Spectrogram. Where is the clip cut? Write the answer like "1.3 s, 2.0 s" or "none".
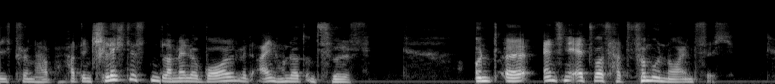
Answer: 1.6 s

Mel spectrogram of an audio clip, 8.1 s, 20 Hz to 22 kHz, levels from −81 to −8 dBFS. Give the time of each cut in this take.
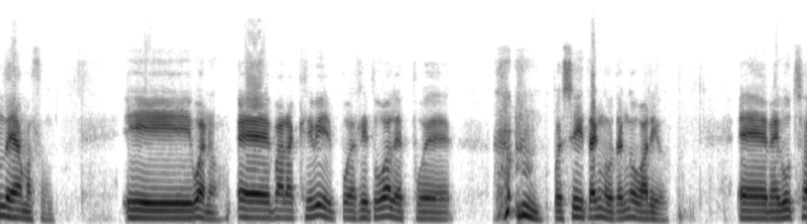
none

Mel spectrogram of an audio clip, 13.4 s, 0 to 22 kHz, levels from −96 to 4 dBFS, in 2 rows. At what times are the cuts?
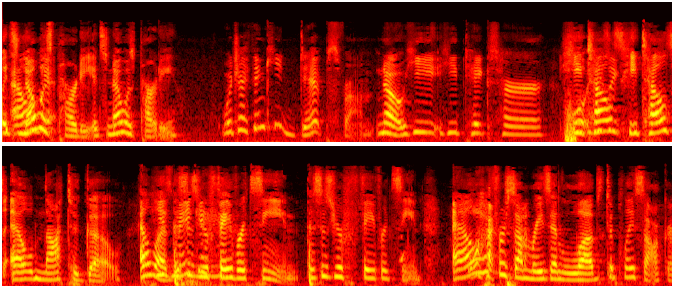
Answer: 1.9 s, 5.5 s, 8.0 s

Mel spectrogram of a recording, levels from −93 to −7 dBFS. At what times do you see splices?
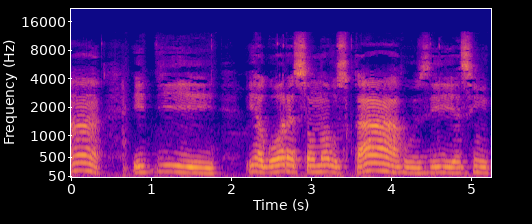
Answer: none

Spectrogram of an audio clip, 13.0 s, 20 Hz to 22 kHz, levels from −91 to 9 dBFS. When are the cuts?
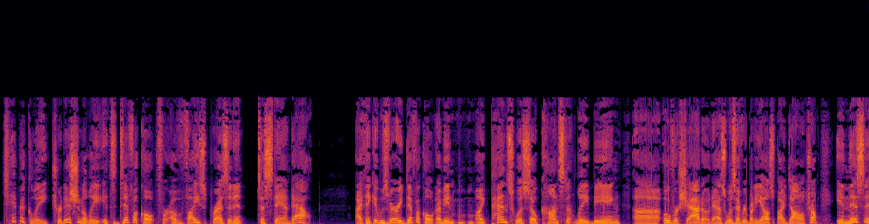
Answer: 9.4 s

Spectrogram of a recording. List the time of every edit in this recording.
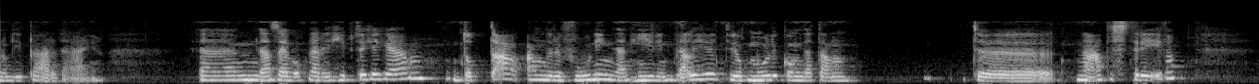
none

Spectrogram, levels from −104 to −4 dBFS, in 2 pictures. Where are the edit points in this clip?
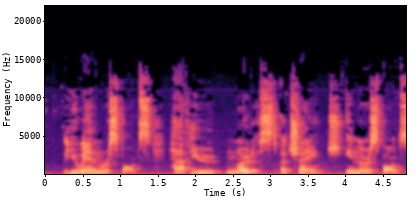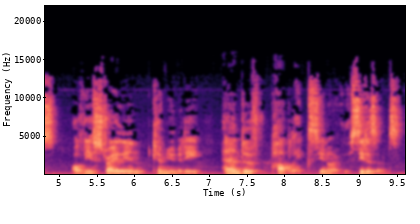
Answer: none

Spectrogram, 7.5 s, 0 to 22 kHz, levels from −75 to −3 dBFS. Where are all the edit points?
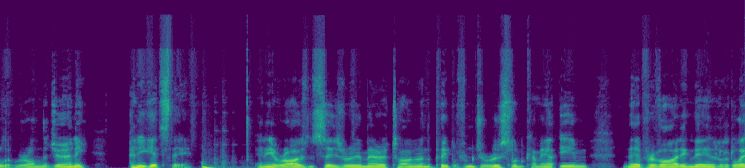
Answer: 1.0 s, 5.6 s

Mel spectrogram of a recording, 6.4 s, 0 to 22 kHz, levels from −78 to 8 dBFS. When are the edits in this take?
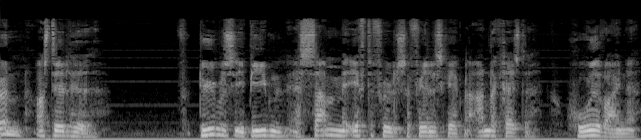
none

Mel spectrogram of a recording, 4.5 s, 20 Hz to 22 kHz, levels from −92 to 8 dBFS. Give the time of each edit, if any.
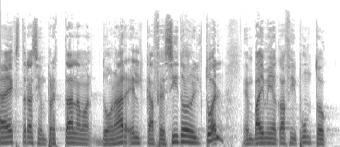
none

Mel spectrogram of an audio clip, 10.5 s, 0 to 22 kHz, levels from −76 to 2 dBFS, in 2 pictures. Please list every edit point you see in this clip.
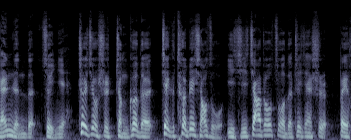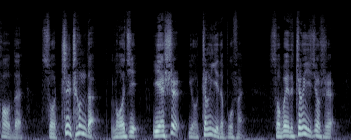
1.1 s, 2.4 s, 5.7 s, 6.8 s, 7.5 s

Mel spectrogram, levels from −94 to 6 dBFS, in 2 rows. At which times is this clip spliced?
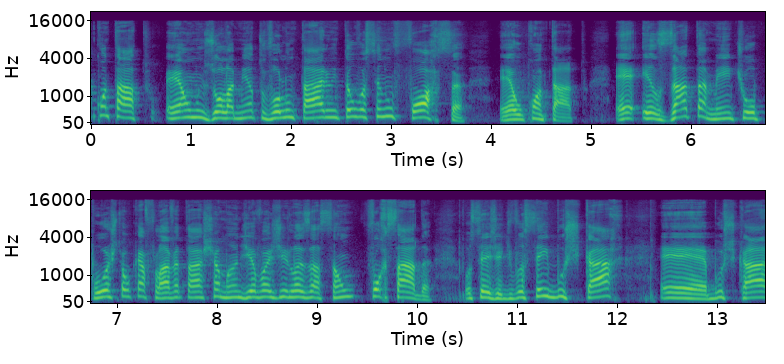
none

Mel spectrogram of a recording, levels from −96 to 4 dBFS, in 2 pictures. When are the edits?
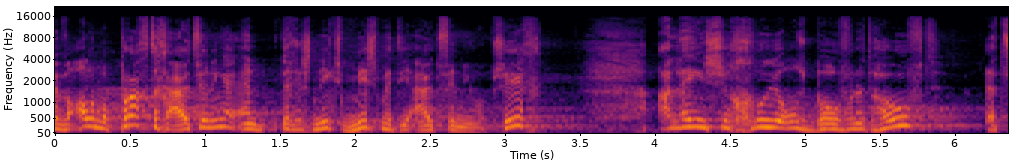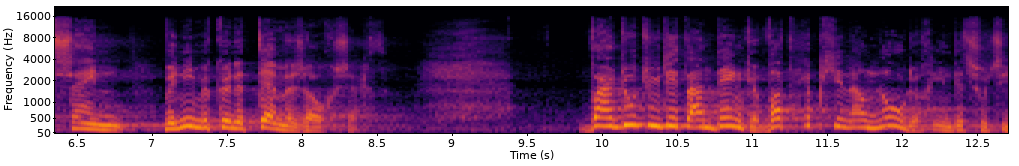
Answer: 7.1 s

